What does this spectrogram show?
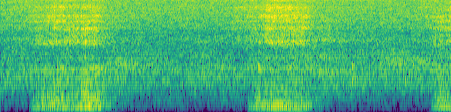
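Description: A Chow Chow snores in slow, rasping, low-pitched bursts about every two seconds.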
